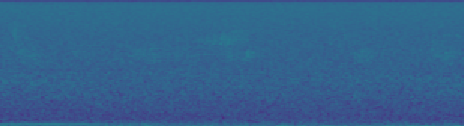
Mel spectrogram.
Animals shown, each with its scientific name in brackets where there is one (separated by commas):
Red-eyed Vireo (Vireo olivaceus)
